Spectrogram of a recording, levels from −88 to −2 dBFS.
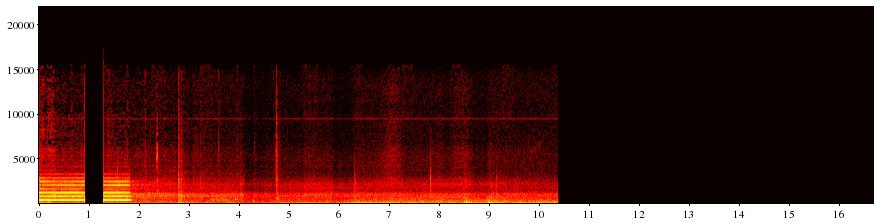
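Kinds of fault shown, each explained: Rebuffering stall: the player used up its downloaded audio and had to pause until more data arrived, so the sound drops to silence from 0.91 to 1.29 s and then picks up exactly where it stopped, losing nothing but adding about 0.38 s.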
